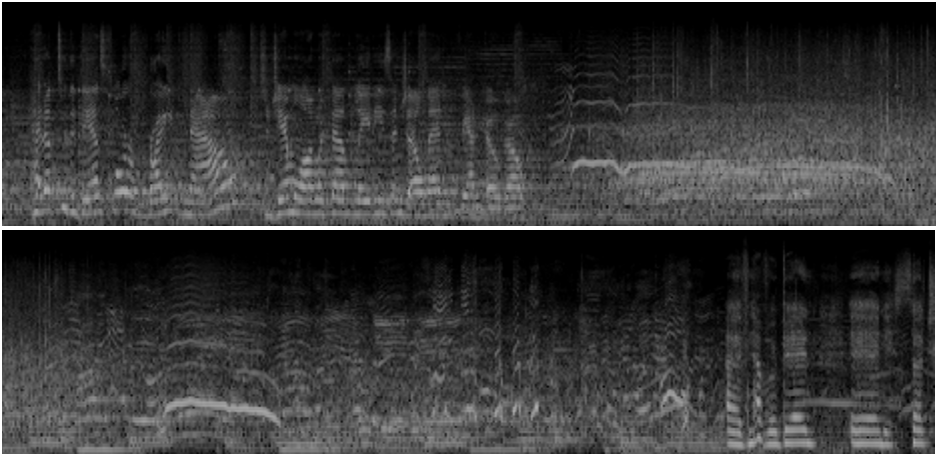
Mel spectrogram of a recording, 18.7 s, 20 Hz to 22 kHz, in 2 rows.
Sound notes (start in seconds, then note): 7.8 cheering, applause; 13.6 hearty laughter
